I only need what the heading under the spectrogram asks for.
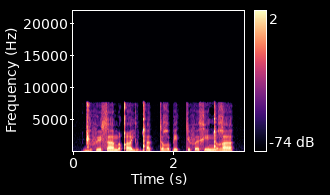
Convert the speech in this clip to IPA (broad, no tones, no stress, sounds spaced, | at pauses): ɡ͡ǁ ʊ f ʏ s a m u qʼ ɜ j u ǃʼ a tː ʊ ʁ ʊ p e tː ʏ f ɜ x e ŋ͡ǃ ʊ ʁ a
